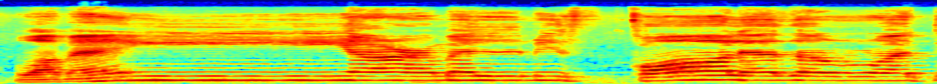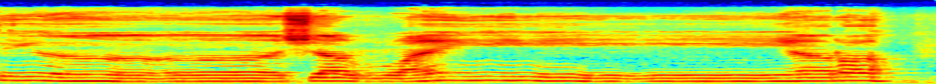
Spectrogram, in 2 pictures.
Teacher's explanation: را مشدد پر زبر ہے تو را کو پر پڑھیں گے. دو زیر کی تنوین کے بعد شین حروف اخفا میں سے ہے تو یہاں پر اخفا ہوگا یعنی غنہ زمانی کر کے پڑھیں گے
